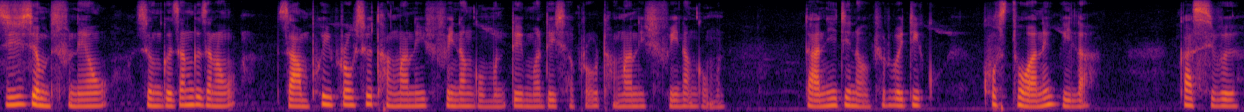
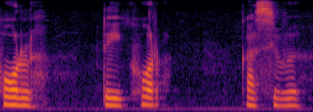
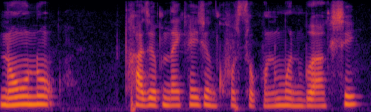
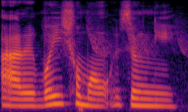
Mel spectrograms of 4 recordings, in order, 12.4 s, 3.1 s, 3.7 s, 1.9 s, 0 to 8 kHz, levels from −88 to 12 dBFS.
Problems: none marked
